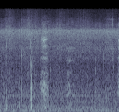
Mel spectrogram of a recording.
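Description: Quiet outdoor background with a few faint, short ticks in the first second and a brief soft sound just before the middle, consistent with plush toys being handled close to the microphone.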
